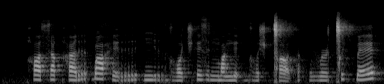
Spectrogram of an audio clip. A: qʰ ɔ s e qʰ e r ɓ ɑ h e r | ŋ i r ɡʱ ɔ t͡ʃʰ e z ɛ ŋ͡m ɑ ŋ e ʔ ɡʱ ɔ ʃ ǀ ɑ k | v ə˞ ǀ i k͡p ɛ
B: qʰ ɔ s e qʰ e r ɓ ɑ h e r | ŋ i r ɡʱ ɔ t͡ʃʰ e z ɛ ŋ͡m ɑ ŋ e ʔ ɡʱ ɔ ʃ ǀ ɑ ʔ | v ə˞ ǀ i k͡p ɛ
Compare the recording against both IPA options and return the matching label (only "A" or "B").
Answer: A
